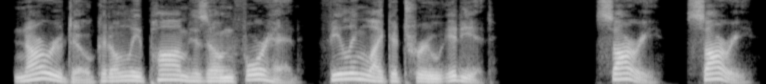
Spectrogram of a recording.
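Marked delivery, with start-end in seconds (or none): none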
